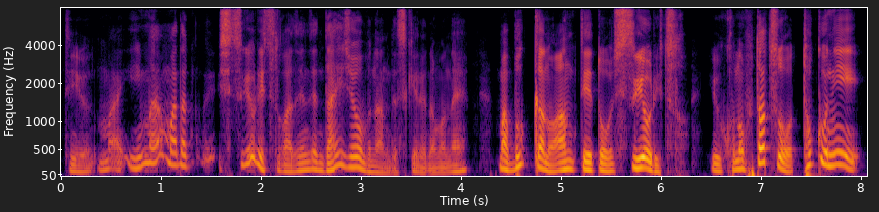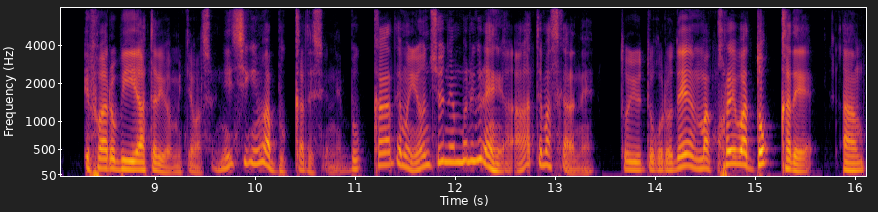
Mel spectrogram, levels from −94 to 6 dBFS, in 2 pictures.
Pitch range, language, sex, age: 120-180 Hz, Japanese, male, 40-59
